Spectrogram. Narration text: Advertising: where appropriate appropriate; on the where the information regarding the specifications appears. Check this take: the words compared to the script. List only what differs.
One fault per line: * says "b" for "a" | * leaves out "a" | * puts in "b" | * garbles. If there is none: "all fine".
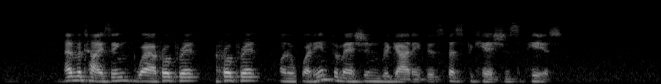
all fine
